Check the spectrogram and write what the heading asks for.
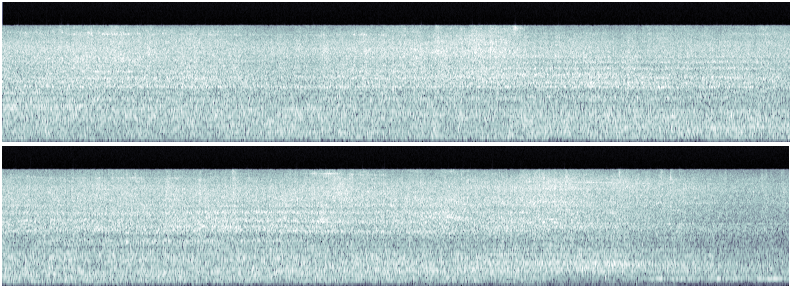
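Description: British Pullman carriages running past close at speed, a steady loud noise of wheels on the rails, easing slightly near the end.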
